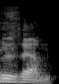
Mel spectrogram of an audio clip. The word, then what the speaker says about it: Je vous aime: How do you pronounce it in real life? In real life. Je vous aime.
